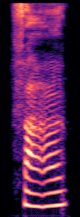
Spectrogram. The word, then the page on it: 反而: fǎn ér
